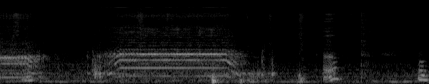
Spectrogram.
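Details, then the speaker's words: Cricut Joy cutter with a non-matching mat; quiet short motor whirs with steady tone and light scraping as carriage moves, noise normal because the mat isn't adapted, normal cutting noise. "vous arrivez il fait un peu de bruit c'est normal parce qu'en fait c'est le truc c'est pas adapté"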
